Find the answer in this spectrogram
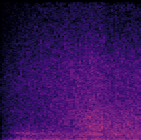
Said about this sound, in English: Ah, this dang rain. I can't even see with the headlights on out here.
